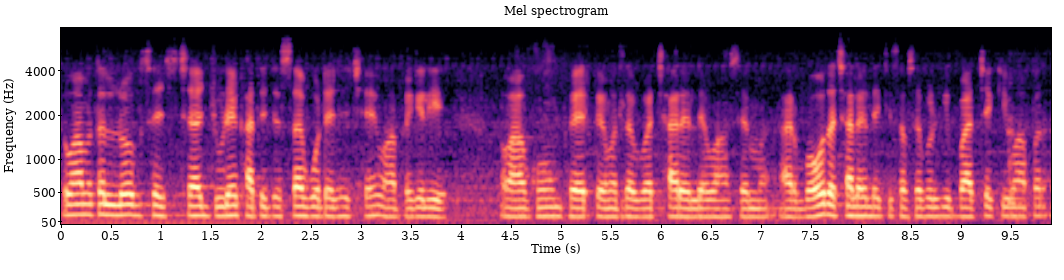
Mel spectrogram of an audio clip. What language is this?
Maithili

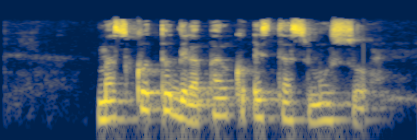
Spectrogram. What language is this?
Esperanto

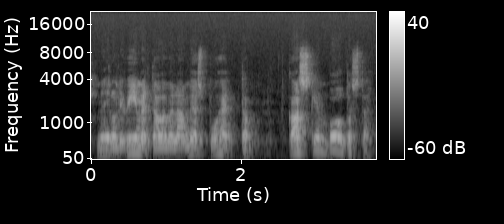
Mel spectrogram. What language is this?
Finnish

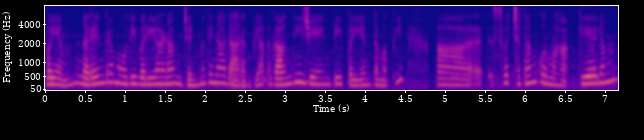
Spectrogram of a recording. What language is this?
Sanskrit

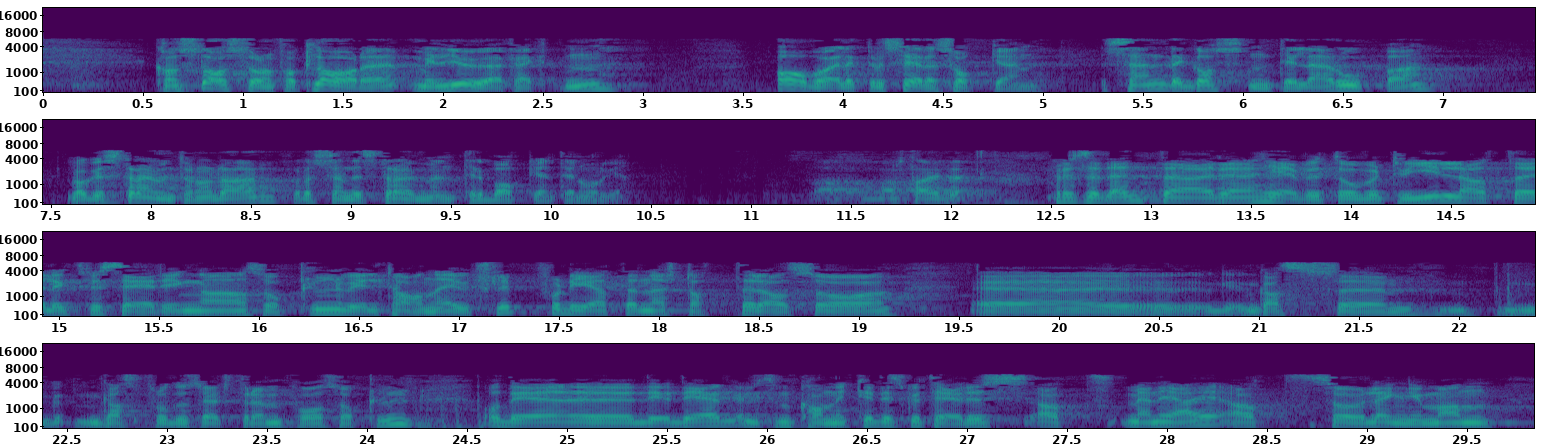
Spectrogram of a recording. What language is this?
Norwegian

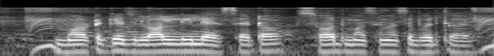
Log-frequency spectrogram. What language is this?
Bangla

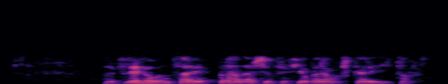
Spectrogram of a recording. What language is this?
Spanish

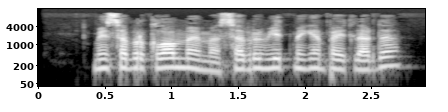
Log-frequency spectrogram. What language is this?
Uzbek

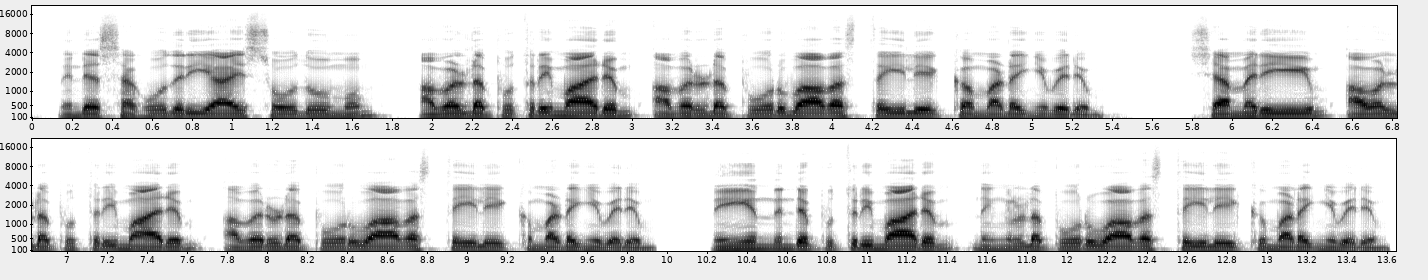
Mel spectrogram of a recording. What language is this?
Malayalam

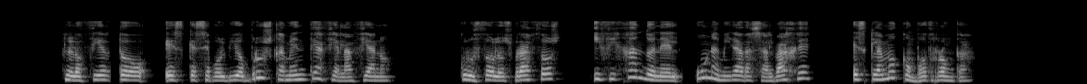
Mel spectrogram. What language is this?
Spanish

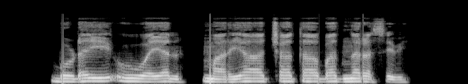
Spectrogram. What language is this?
Pashto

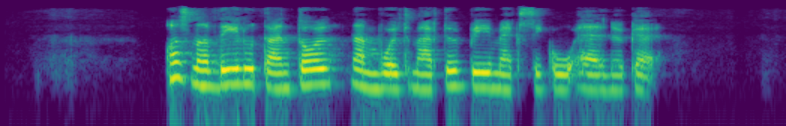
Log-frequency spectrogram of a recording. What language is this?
Hungarian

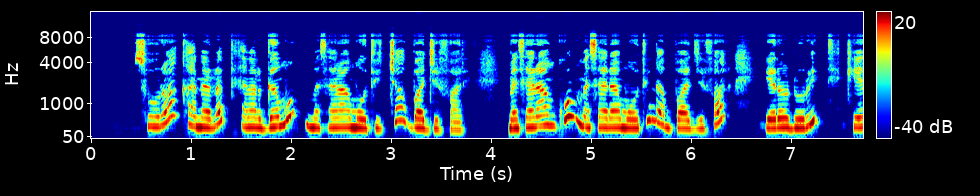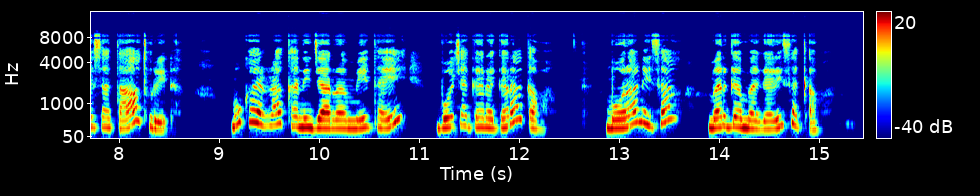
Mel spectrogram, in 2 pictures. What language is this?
Oromo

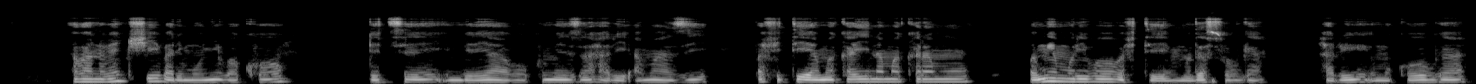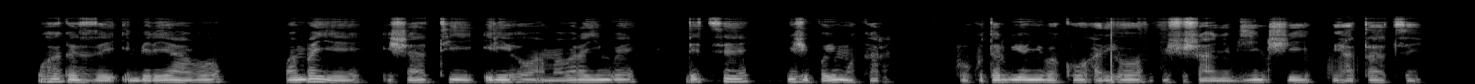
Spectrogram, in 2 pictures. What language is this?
Kinyarwanda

